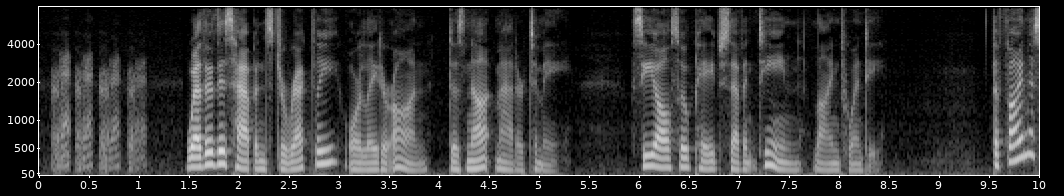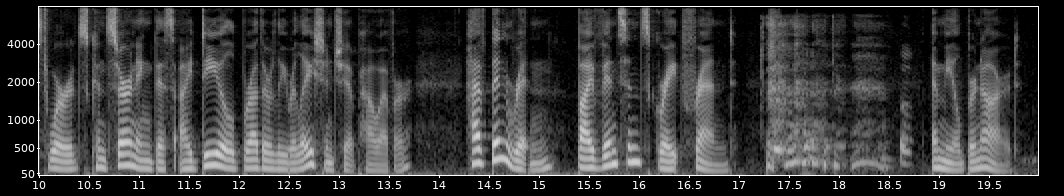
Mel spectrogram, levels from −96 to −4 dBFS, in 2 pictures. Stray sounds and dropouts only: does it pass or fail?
fail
